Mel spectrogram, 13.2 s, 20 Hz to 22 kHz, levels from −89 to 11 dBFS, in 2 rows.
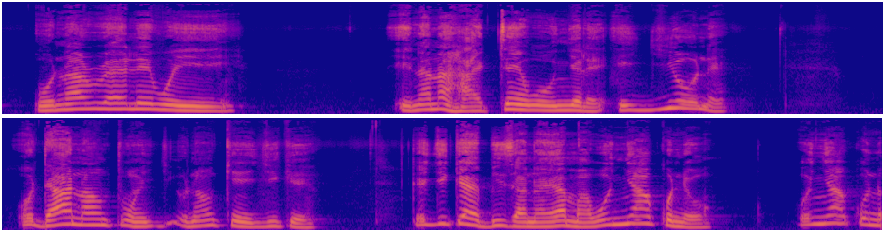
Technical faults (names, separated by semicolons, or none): none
